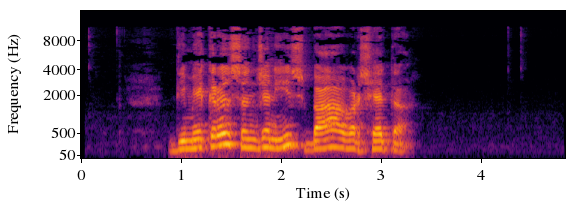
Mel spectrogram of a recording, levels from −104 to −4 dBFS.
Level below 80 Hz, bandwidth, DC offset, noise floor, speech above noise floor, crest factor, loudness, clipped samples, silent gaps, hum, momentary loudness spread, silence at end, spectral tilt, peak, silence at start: -66 dBFS; 11.5 kHz; under 0.1%; -78 dBFS; 54 dB; 18 dB; -24 LUFS; under 0.1%; none; none; 11 LU; 1.55 s; -5 dB/octave; -8 dBFS; 0.9 s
